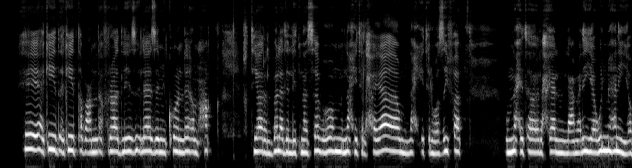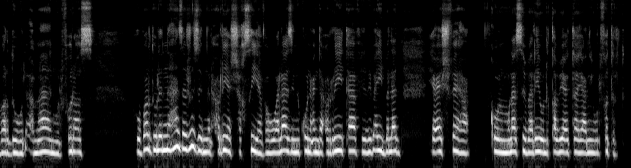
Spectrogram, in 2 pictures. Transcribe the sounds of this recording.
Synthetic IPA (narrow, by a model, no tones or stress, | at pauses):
ʔeːʔakiːd̪ʔakiːd̪̚t̪ˤɑbʕɑnɪlʔafɾˤɑːd̪llaːzɪmjakʰuːnliːhʊmħɑqːɪxt̪ɪjɑːɾˤɪlbalad̪ɪlːit̪naːsabhʊmːɪnːaːħɪjalħajaːwmɪnːaːħɪjalwɑzˤiːfa | wmɪnːaːħɪjalħajaːɪlʕamalɪjːawɪlmɪɦanɪjːabɑɾˤd̪ˤuɪlʔamaːnwɪlfʊɾˤɑsˤ | wbɑɾˤd̪ˤulɪʔanːaɦaːzaʒʊzʔmɪnɪlħʊrːɪjːaʃːɑxsˤɨjːafahʊwːalaːzɪmjakuːnʕɪnd̪aħʊrːɪjːt̪afiʔajːbalad̪jɪʕiːʃfiːha | jakuːnmʊnaːsɪbaleːwlɪt̪ˤɑbiːʕt̪ajaʕniwɪlfat̪ɾˤ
